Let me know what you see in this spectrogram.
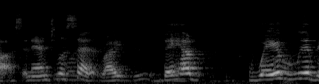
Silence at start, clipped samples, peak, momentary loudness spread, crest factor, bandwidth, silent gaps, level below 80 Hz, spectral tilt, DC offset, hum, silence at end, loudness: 0 s; under 0.1%; -18 dBFS; 12 LU; 18 dB; 11 kHz; none; -76 dBFS; -3.5 dB/octave; under 0.1%; none; 0 s; -36 LUFS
